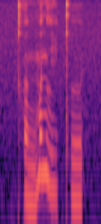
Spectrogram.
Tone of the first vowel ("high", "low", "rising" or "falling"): low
